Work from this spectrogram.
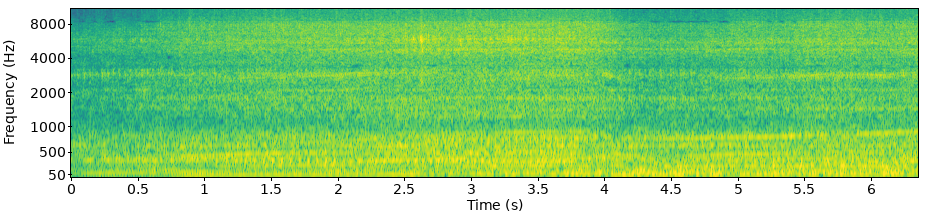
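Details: Honda Accord with K24Z3 engine at 2200–3000 rpm: steady drone with a fast, loose metallic rattle on top in that rev band; cause not identified.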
